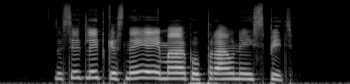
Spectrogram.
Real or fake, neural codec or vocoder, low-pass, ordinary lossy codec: real; none; 19.8 kHz; none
